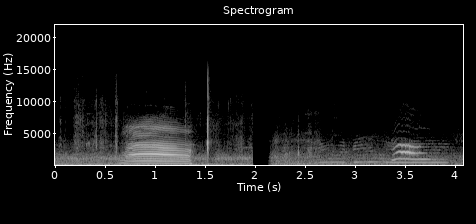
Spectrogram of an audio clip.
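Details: Rescued cats: one long, strong harmonic meow, a sharp click, a brief silent dropout, then a softer drawn-out meow overlapping a second higher rising mew, with low background noise throughout.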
